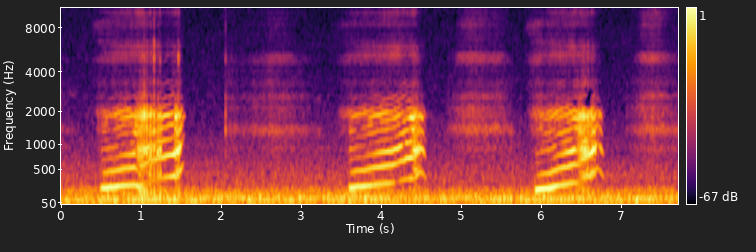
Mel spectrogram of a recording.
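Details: Snoring away: three rising, tonal snores on each breath in, about eight breaths a minute, with faint room noise between. Snoring.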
